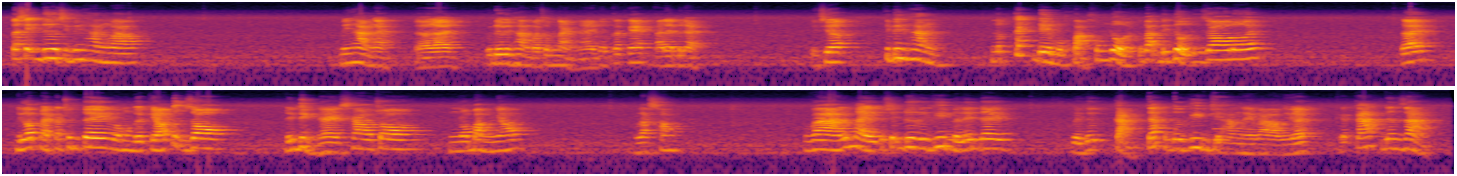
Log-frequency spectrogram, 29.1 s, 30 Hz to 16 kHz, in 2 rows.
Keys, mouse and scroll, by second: 1.3 click, 2.0 click, 2.1 double click, 2.3 click, 5.1 click, 9.8 click, 17.4 click, 21.4 Return, 24.1 ctrl+click, 25.4 click, 25.8 ctrl+click, 26.9 ctrl+space, 27.0 ctrl+click, 27.1 ctrl+space, 28.3 space.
